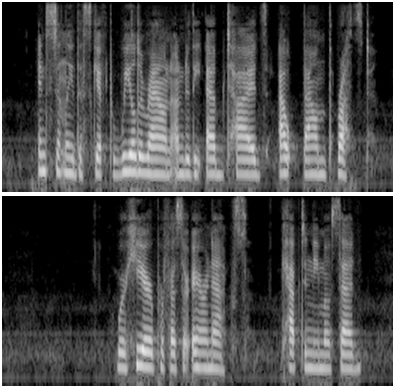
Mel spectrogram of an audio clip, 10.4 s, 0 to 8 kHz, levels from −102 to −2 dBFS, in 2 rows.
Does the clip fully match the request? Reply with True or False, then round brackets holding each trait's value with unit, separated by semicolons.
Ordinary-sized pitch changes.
False (1.1 semitones)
